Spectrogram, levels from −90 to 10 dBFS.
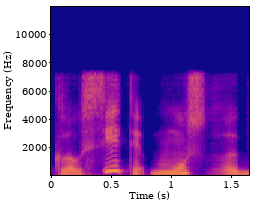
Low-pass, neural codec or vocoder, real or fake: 7.2 kHz; codec, 16 kHz, about 1 kbps, DyCAST, with the encoder's durations; fake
